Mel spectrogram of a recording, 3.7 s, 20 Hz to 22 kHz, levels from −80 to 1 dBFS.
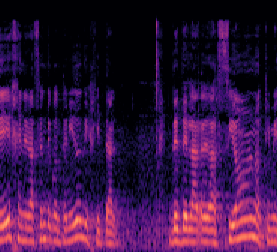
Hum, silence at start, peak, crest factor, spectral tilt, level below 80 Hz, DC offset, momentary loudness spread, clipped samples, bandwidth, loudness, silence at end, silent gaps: none; 0 s; -8 dBFS; 16 dB; -5.5 dB/octave; -58 dBFS; under 0.1%; 14 LU; under 0.1%; 16 kHz; -24 LUFS; 0 s; none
